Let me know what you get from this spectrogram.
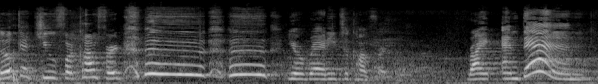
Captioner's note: imitates cry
